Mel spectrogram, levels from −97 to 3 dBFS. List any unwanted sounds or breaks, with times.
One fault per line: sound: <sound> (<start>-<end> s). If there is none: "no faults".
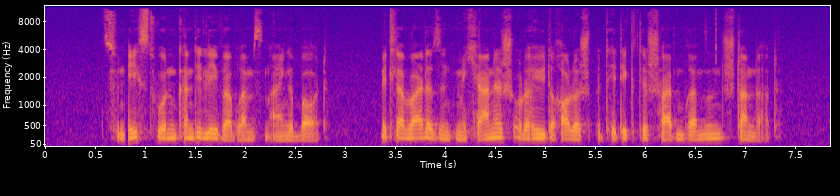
sound: dropout (0.8-0.8 s)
